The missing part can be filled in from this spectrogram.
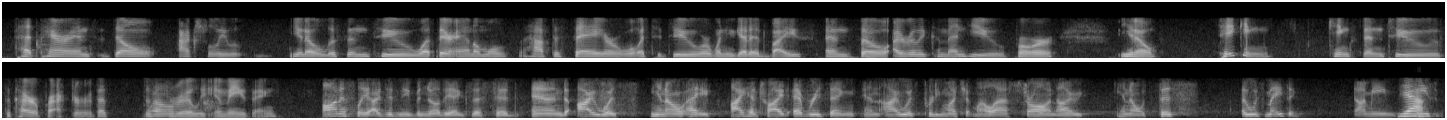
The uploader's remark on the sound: open up the lines for listeners to call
